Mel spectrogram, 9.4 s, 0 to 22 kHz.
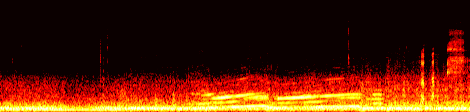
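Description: A Mercedes CLA45 AMG pulls hard through its gears, engine note climbing in steady rising sweeps with short drops at each paddle shift, heard from inside the cabin over constant road and wind rumble.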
